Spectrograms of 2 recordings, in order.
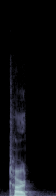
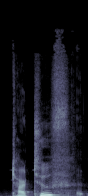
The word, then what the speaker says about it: Tartuffe: How do you say the clown that he was? Tartuffe. – Tartuffe. – The spry wonder dog. – I think it's Tartuffe, yeah.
